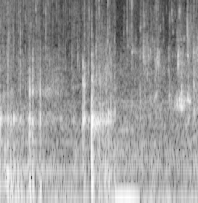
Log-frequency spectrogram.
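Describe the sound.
Creamy white baobab-fruit drink with a little sugar being poured after sieving: faint liquid splashing and dripping, with one sharper splash in the middle and a soft trickle around it.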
